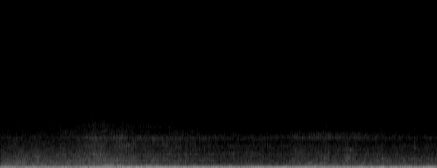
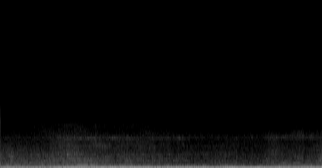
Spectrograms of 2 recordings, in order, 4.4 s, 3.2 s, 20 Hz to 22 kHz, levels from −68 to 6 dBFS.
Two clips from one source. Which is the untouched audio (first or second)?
first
